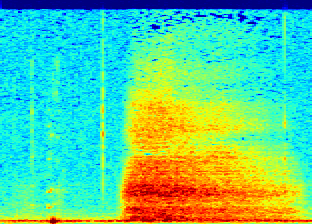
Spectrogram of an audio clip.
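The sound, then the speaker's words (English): A slow, deep breath drawn in, a steady soft airy rush lasting about two seconds after a brief faint tap, with no talking. “take a nice, slow, deep breath.”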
